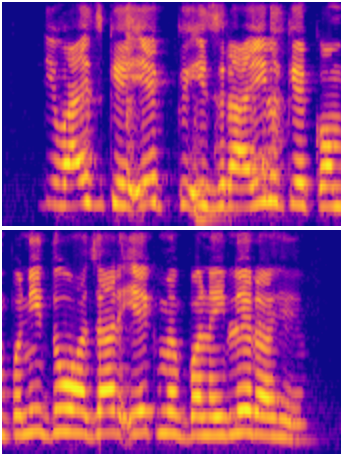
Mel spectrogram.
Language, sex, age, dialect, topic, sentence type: Bhojpuri, female, <18, Southern / Standard, agriculture, statement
